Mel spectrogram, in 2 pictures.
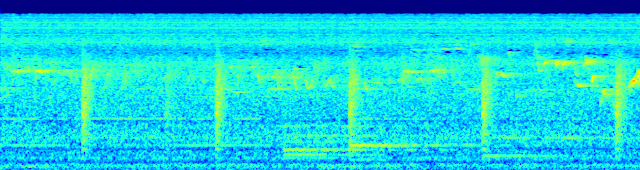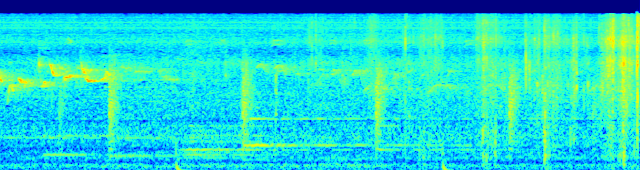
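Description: Soft background music of held chords, over woodland ambience with birds chirping in the middle and scattered short clicks and rustles.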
